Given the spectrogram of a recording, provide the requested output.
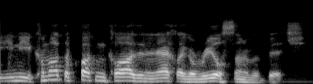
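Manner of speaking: ordinary talk, nothing marked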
